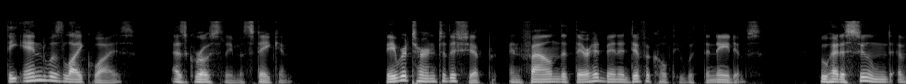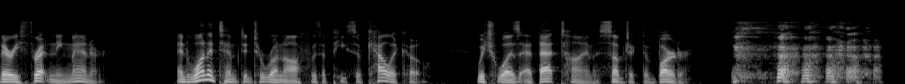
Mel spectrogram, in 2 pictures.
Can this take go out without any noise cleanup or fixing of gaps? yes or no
no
